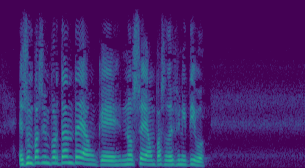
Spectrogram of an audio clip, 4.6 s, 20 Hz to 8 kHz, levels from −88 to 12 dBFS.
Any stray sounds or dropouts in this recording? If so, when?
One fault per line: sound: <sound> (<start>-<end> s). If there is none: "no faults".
no faults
